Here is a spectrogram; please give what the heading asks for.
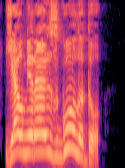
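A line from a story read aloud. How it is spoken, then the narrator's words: Laughing. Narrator (Russian): Нэнси засмеялась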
